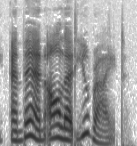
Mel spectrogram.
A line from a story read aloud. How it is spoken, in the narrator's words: said his mother, eagerly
